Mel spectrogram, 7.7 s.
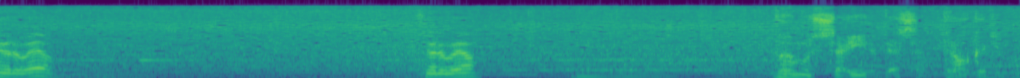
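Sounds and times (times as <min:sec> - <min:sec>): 
speech: 0:00.0 - 0:00.6, 0:03.2 - 0:03.7, 0:04.3 - 0:04.6, 0:05.8 - 0:07.6
rain falling: 0:00.0 - 0:07.6.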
